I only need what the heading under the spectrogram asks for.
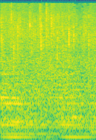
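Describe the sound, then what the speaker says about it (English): Steady rain beating down as an audio drama sound effect, a brief dense wash of hiss and patter at an even level with no voices. "Rain beating down on you"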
